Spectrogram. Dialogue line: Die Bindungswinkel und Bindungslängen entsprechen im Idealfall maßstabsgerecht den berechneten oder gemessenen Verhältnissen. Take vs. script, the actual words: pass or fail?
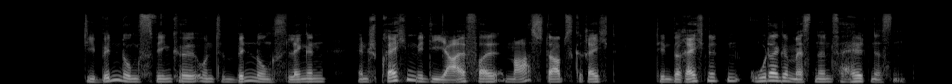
fail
